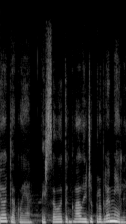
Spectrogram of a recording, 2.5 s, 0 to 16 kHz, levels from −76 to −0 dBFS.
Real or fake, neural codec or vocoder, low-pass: fake; codec, 32 kHz, 1.9 kbps, SNAC; 14.4 kHz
